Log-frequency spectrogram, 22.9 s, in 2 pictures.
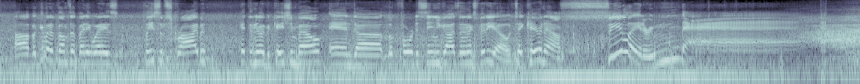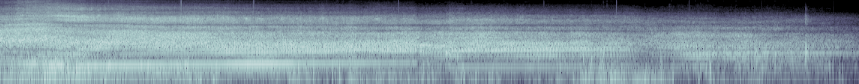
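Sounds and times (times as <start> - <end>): car engine driving past: 10.2 - 22.8.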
